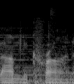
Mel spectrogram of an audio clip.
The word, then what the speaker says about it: Omicron: I've been mispronouncing it. Omicron. It's not Omicron, I don't think. I think it's Omicron.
